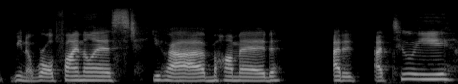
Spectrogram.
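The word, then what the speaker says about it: Attaoui: You have Mohamed Atui. I always want to say it rhymes with Ratatouille.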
